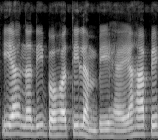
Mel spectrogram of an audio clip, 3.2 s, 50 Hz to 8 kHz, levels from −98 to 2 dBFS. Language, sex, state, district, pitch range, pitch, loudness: Hindi, male, Bihar, West Champaran, 155-185 Hz, 175 Hz, -17 LUFS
